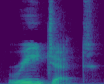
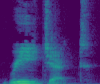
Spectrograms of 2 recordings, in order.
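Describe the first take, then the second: First: The stress is on the first syllable. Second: The same.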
